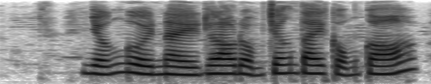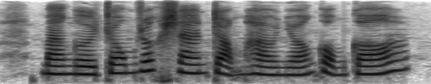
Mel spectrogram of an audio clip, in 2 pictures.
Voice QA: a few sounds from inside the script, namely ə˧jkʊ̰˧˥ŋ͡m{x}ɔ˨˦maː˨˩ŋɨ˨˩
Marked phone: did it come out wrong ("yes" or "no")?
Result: yes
